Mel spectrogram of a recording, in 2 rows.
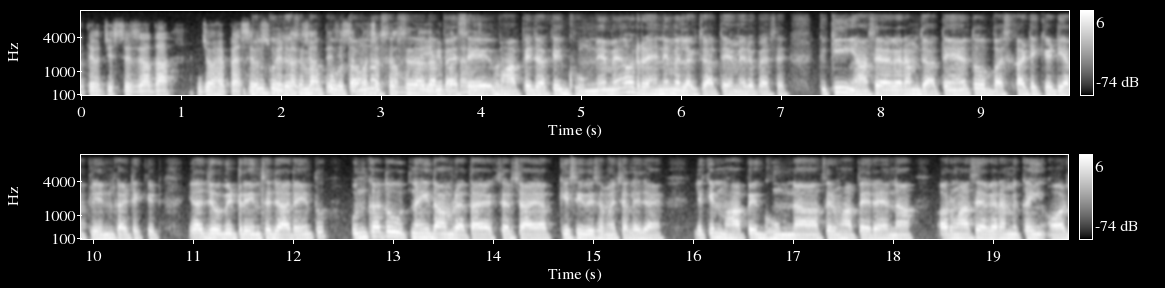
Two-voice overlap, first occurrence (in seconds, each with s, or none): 1.6 s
